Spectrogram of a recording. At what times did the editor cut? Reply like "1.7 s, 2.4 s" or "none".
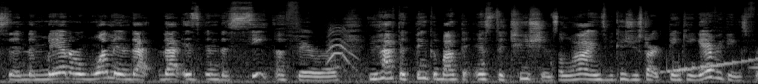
5.6 s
